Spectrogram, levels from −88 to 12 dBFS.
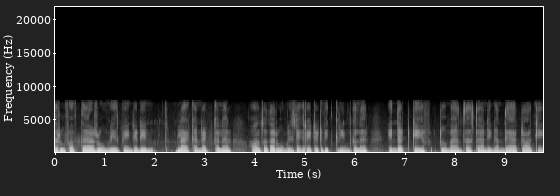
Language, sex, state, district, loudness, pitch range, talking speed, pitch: English, female, Punjab, Kapurthala, -13 LUFS, 220-245 Hz, 190 wpm, 235 Hz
